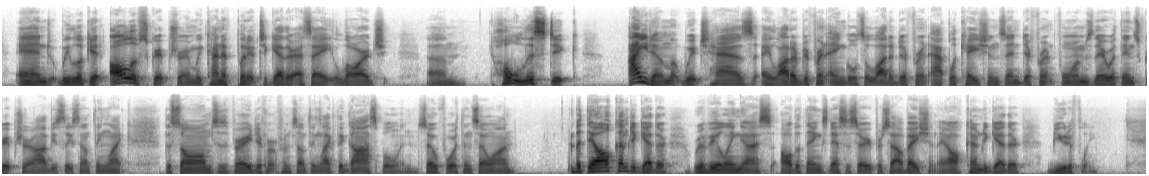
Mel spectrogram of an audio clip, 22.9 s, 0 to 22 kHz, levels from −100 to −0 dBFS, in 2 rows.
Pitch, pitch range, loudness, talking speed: 105 Hz, 95-115 Hz, -21 LUFS, 195 wpm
